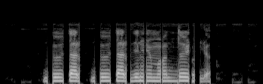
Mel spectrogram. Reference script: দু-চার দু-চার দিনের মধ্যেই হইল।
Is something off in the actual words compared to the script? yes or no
no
